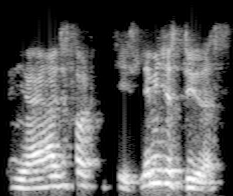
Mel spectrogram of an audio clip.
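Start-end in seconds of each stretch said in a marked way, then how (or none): none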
